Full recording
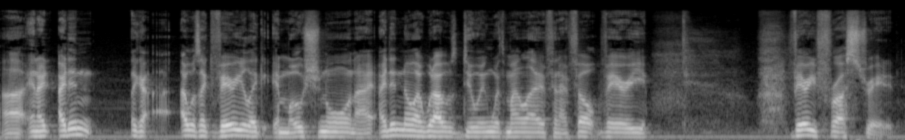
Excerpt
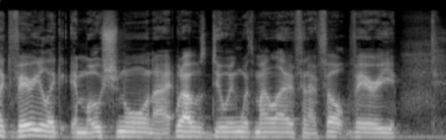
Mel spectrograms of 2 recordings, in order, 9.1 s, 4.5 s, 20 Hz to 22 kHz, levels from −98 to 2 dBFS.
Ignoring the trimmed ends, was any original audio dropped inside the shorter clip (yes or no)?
yes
